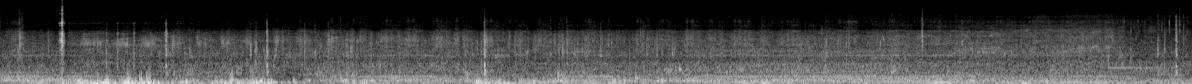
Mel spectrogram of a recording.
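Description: Wind buffeting the microphone on a small boat on choppy water, a steady low rumble with a few sharp clicks.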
